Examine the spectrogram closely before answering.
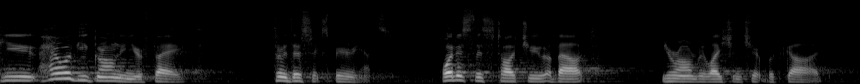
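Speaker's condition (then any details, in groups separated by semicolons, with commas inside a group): No condition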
